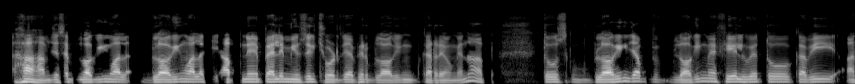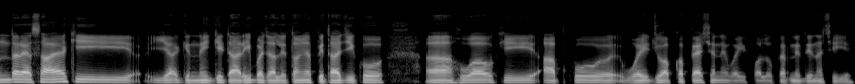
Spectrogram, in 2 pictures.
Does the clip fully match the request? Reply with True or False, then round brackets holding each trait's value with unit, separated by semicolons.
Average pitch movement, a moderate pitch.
False (3.4 semitones; 105 Hz)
